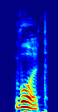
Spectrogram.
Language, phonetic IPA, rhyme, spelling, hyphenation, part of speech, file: Hungarian, [ˈvolt], -olt, volt, volt, verb / adjective / particle / noun, Hu-volt.ogg
- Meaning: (verb) 1. third-person singular indicative past indefinite of van 2. past participle of van; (adjective) ex-, former, late, past, sometime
